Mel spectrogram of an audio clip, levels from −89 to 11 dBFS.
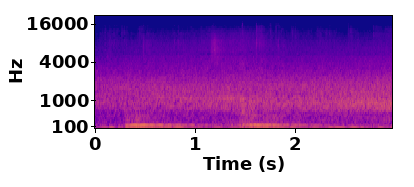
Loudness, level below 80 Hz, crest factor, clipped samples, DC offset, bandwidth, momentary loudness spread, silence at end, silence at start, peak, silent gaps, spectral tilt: -34 LUFS; -50 dBFS; 14 dB; under 0.1%; under 0.1%; 15 kHz; 5 LU; 0 s; 0 s; -18 dBFS; none; -5.5 dB/octave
